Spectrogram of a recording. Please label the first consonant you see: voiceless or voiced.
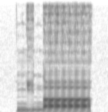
voiced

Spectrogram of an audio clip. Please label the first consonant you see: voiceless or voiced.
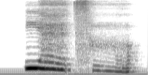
voiced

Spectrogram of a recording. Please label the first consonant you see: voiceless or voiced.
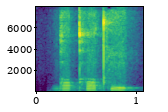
voiced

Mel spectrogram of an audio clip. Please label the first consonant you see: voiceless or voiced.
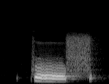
voiceless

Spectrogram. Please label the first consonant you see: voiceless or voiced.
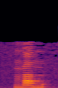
voiced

